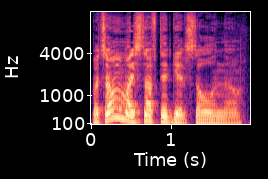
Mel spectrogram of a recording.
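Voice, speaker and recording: A man hosting a relaxed game stream, teasing his friends and greeting viewers from chat. His voice sits at an ordinary middle pitch. He sounds a little far from the mic. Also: fairly quick. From Ohio, USA. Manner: teasing, reads chat aloud. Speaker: streamer host. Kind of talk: casual gaming chat.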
